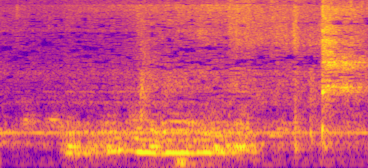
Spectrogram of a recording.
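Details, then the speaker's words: A single low, drawn-out rumbling snore of about a second and a half from a sleeping dog, over a faint steady room hum. "If you hear the snoring, that is Miss Gia. I'm entertaining her as always."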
